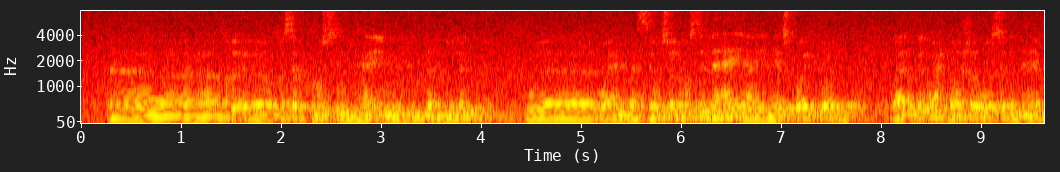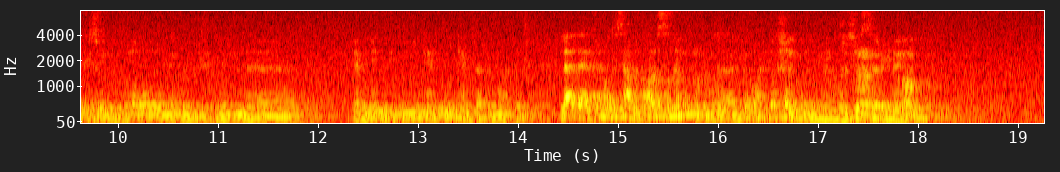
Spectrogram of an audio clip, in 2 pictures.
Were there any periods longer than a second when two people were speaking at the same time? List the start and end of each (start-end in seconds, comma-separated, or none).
16.6-18.0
